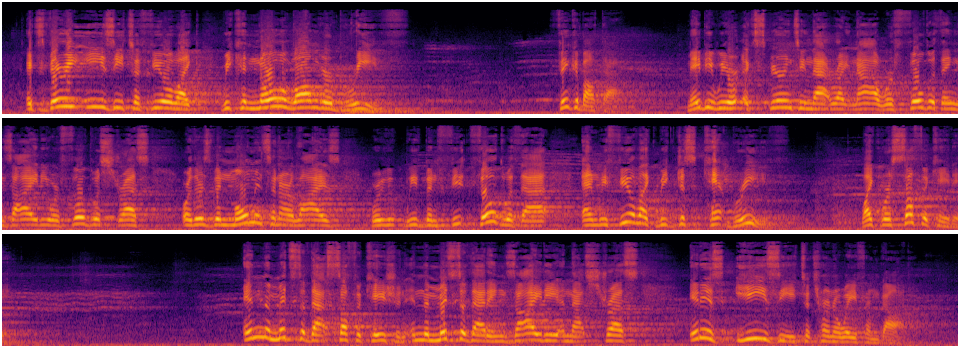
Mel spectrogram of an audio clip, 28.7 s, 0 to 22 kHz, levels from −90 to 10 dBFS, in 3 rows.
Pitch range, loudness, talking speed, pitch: 185-235 Hz, -13 LUFS, 160 wpm, 205 Hz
